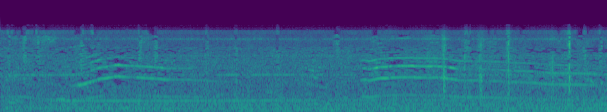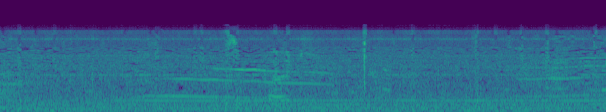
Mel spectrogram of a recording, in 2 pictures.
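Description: Steady airliner cabin noise, the rush of the engines and airflow with a steady whine in it. Over it come three short rising-and-falling cries, about a second each, near the start, in the middle and about two-thirds through.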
